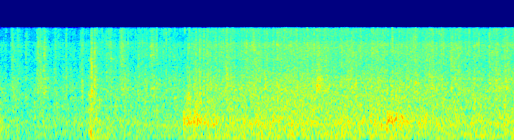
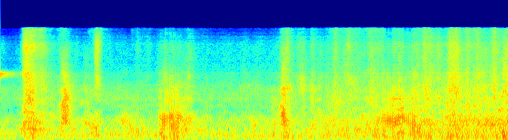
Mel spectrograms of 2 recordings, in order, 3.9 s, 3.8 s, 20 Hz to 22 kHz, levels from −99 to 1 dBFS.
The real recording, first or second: first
